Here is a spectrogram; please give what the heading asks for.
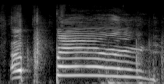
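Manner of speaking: high squeaky bird voice. Acted. To the listening child, a high squeaky bird voice. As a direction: squeak the word like a little bird. PJ announces new animal.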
